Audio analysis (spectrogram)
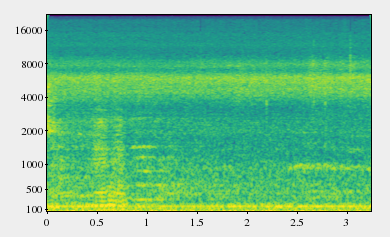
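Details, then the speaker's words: Car at idle with AC off: low even engine hum, steady rhythm, no shake or knock; smooth normal idle, no vibration, before vibration appears once AC comes on. "बिल्कुल सामान्य है। इसमें कोई कंपन नहीं है।"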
